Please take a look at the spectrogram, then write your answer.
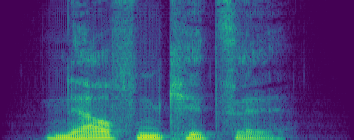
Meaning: thrill
- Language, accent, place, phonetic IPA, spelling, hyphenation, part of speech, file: German, Germany, Berlin, [ˈnɛʁfn̩ˌkɪtsl̩], Nervenkitzel, Ner‧ven‧kit‧zel, noun, De-Nervenkitzel.ogg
